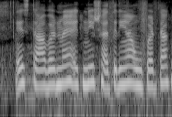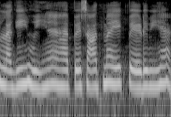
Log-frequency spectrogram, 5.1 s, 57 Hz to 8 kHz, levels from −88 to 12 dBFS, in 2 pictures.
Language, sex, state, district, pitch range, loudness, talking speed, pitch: Hindi, female, Bihar, Jahanabad, 210-235 Hz, -18 LUFS, 210 wpm, 220 Hz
